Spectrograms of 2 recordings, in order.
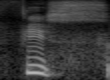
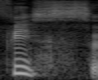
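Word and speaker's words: fils: 를 읽어 주고 있어요 자 예외적으로 요 아들이랑 단어 발음 은요 피스 라고 있습니다 예 빠름은 없고요 뒤에 s 바람 해주시면 되요 그래서 피쓰 라고 읽습니다 따른 뭐였죠 또 다른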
